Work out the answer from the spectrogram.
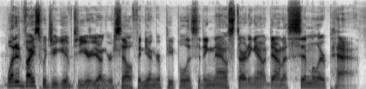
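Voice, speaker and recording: A man's voice: medium pitch, fast talker, a little hiss or hum. A man speaking casually as an interviewer and podcast host.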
